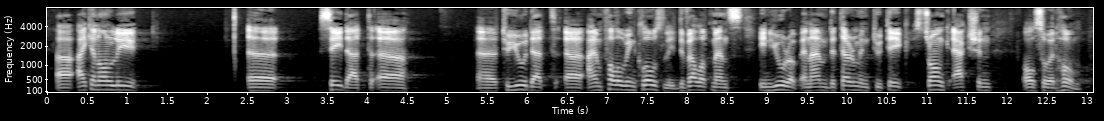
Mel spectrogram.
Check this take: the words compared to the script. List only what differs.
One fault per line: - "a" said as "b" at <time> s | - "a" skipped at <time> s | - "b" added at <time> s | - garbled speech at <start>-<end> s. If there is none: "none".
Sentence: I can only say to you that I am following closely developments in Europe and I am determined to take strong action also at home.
none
